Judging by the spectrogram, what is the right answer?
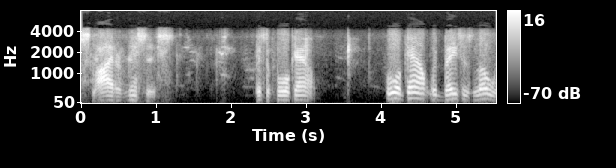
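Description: With an American accent and fairly high pitch, a man speaks at a fairly slow pace with fairly even intonation and long, frequent pauses. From US Midwest. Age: 50s. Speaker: radio sports announcer. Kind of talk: live baseball play-by-play commentary. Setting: radio broadcast from ballpark.

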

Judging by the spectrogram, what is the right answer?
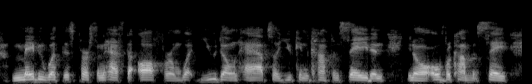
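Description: At a very fast pace, a man with an American accent talks at medium pitch. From US Midwest, Dayton, Ohio. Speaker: actor and director. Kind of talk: interview.

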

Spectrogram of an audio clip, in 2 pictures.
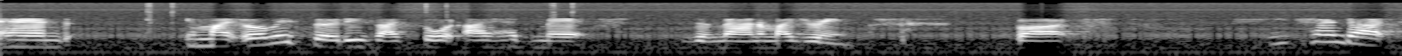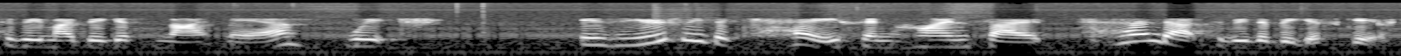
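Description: With noticeable background noise, a woman in an Australian accent speaks at a moderate pace and medium pitch, using lively intonation and long, frequent pauses. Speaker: performance coach and author. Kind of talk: radio interview. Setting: phone call.

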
